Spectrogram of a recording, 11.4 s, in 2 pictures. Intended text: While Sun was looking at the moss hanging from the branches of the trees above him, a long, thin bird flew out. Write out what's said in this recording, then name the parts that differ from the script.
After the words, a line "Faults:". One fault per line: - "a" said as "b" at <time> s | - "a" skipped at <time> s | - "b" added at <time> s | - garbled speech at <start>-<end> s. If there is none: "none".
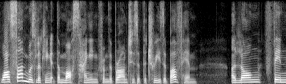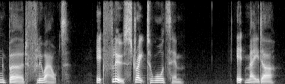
While Sun was looking at the moss hanging from the branches of the trees above him, a long, thin bird flew out. It flew straight towards him. It made a
Faults:
- "It flew straight towards him It made a" added at 7.7 s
